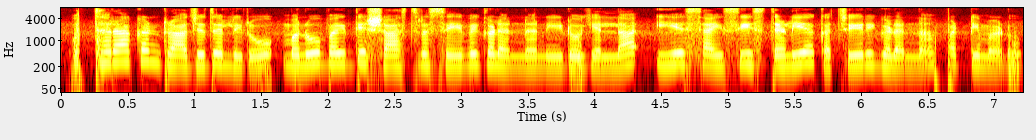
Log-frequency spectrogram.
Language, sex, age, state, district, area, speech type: Kannada, female, 18-30, Karnataka, Shimoga, rural, read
